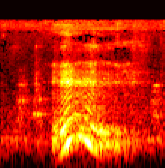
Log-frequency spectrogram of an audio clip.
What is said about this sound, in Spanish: Ah, ya se ha callado. No, que se escuchaba la perra de mi vecina. no mi vecina, la perra de la vecina.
